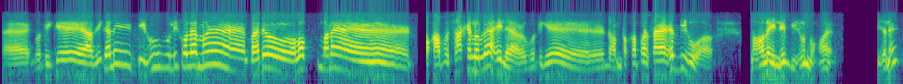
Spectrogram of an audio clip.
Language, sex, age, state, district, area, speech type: Assamese, male, 45-60, Assam, Golaghat, urban, conversation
